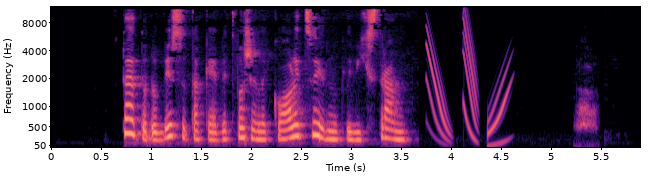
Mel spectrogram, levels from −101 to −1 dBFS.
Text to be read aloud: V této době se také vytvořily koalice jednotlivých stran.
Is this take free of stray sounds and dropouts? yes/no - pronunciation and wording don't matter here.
no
